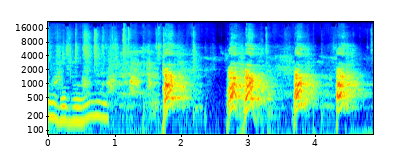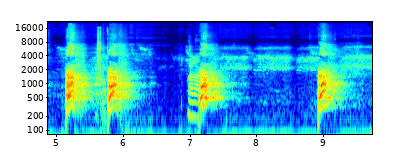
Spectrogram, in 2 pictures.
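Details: Domestic German Shepherd barking excitedly at animals passing outside the yard gate: a man's voice briefly at first, then a run of loud, gruff barks, some doubled, spaced roughly a second apart.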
